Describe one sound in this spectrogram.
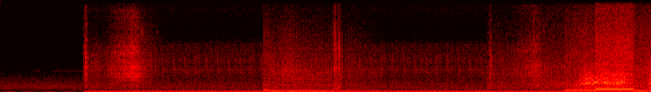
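A car engine starts and idles with a low rumble.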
